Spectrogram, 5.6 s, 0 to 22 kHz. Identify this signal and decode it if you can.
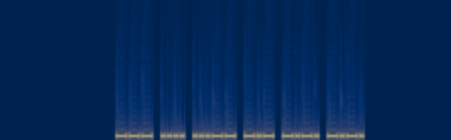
Morse code, heard as a keyed tone, about 30 wpm, 700 Hz. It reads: OH3KCC
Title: DXCC-100 Call Signs - 6 Characters - Repeated 3x - 30wpm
